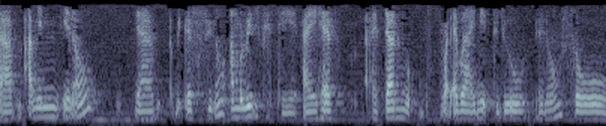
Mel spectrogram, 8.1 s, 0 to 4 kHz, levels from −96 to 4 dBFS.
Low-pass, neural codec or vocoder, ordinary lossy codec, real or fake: 3.6 kHz; none; MP3, 16 kbps; real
